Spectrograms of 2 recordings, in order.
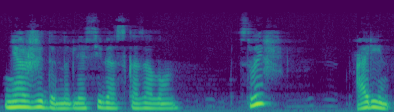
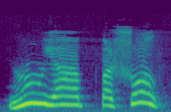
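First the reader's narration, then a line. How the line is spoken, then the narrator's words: Loud speech. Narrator (Russian): громко сказал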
